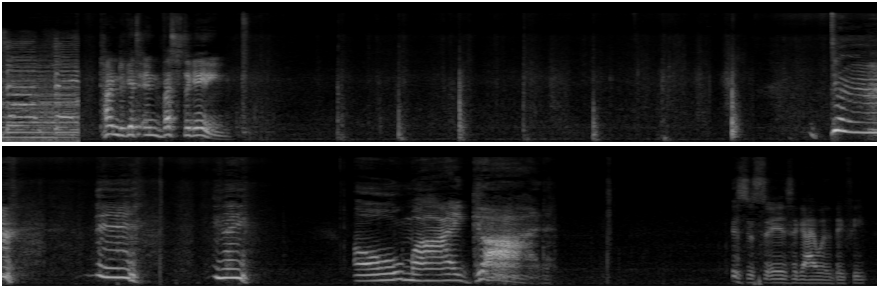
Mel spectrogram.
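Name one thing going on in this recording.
A young man talks and exclaims with animation close by.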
